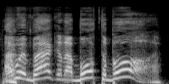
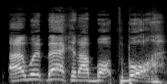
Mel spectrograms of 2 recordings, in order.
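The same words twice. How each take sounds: First: It is spoken in an Irish-sounding accent. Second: It is spoken in an Australian-sounding accent. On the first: "What's what's an Irish accent sound like?" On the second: "he's Australian now"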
